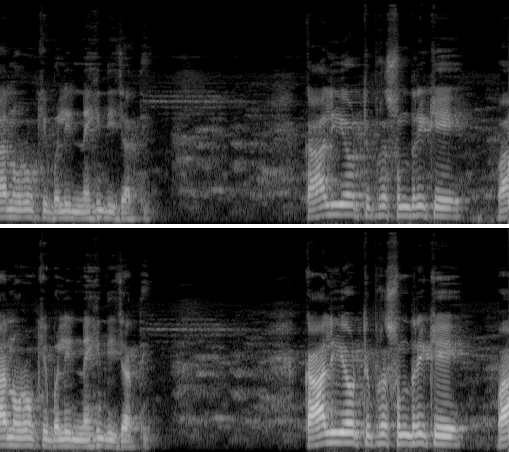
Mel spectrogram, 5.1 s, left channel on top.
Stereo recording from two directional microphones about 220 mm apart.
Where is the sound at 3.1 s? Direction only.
15° right (ahead or behind).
